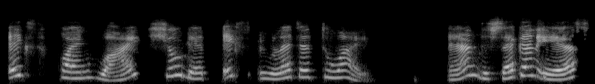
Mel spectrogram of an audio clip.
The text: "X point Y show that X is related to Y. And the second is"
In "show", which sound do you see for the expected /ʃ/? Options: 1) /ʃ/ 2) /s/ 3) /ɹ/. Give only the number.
1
